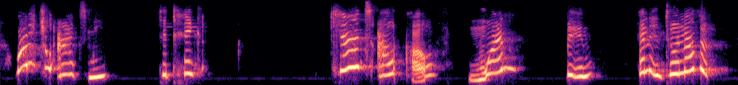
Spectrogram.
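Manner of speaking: tiny voice swooping up high. Narrating a story, voicing the trash can character: Baby Can voice. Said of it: "Baby Can voice?".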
